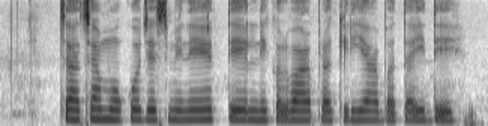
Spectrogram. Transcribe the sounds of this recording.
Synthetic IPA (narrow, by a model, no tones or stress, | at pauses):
t͡ʃat͡ʃamokod͡ʒəsmineɾt̪elnikəlbaɾpɾəkɾijabət̪əid̪e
